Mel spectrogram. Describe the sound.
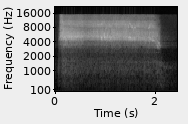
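A voice imitates the hiss of a deflating car tire: one steady, sharp, high-pitched hiss lasting about two seconds, alone and fairly loud, stopping abruptly.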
